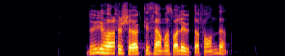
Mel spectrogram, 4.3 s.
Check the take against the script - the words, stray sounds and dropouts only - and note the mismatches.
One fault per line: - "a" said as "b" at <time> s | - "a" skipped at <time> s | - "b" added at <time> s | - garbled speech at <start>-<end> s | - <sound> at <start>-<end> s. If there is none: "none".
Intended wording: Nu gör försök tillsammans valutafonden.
none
